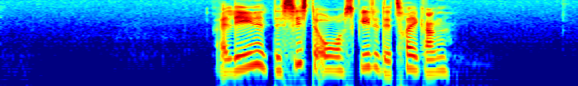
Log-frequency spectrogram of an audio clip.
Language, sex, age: Danish, female, 41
